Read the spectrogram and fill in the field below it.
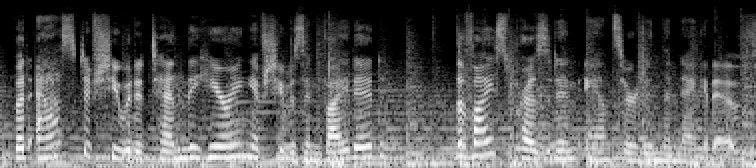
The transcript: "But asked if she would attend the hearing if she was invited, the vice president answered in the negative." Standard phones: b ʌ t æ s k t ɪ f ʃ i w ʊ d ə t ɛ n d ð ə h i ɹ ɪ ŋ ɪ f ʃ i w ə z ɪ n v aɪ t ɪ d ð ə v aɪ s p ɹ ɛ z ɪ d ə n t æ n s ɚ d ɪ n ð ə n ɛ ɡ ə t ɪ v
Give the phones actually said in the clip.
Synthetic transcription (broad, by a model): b ʌ t æ s k t ɪ f ʃ i w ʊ d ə t ɛ n ð ə h i ɹ ɪ ŋ ɪ f ʃ i w ə z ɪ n v aɪ t ɪ d ð ə v aɪ s p ɹ ɛ z ɪ d ə n t æ n s ɚ d ɪ n ð ə n ɛ ɡ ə t ɪ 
